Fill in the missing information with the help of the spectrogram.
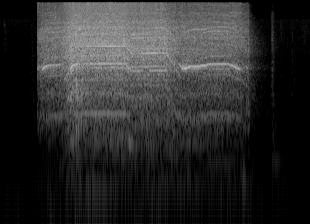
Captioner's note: tool whirring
